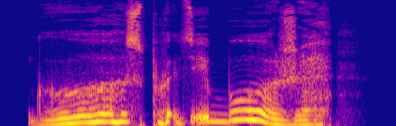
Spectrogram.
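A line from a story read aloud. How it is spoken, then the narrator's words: Hoarse cat whisper. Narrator (Russian): хрипло прошептал кот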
